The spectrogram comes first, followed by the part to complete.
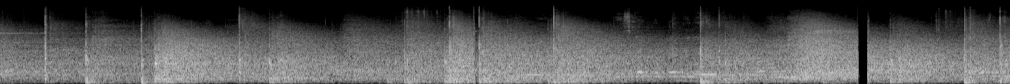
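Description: Basketballs bouncing on a wooden gym floor, repeated irregular thuds that echo around a large sports hall, with players' voices in the hall.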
